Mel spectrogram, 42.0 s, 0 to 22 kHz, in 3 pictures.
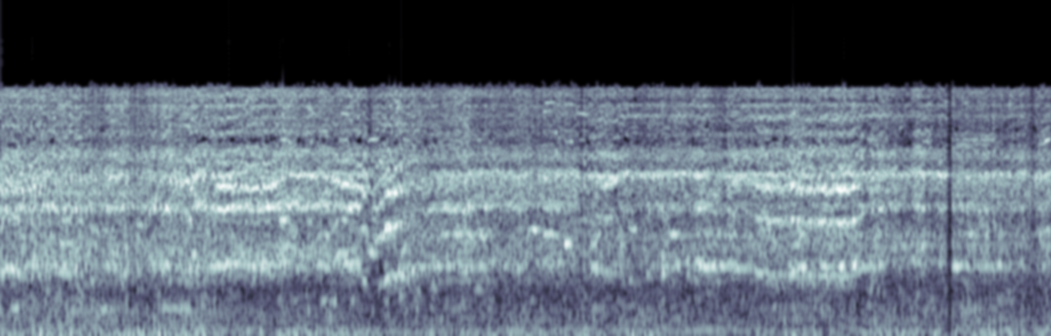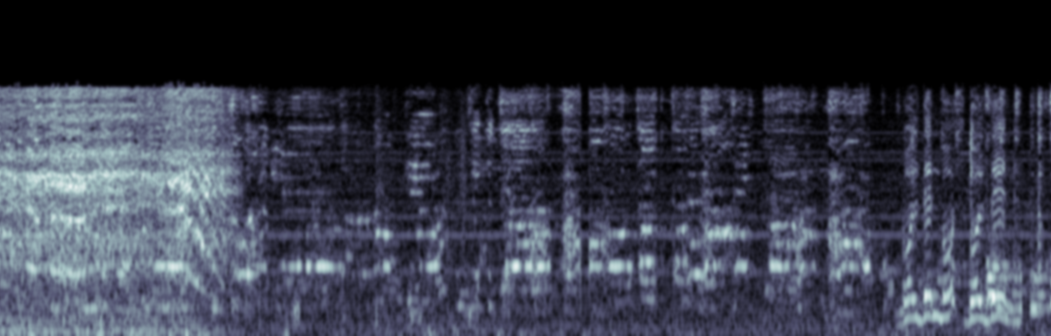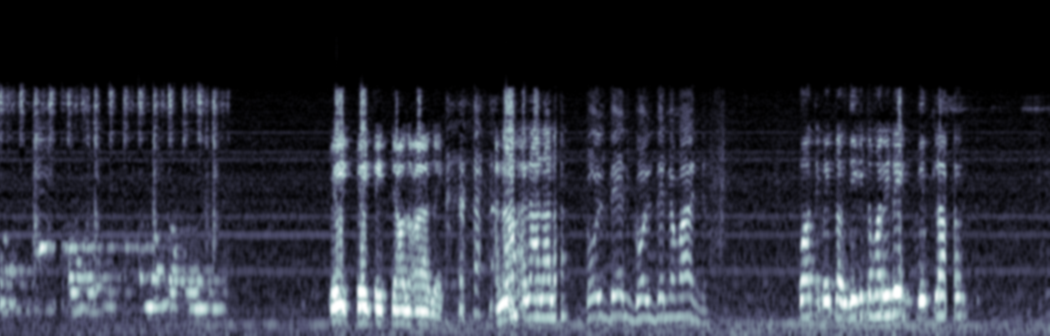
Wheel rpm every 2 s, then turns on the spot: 210, 220, 210, 220, 230, 210, 230, 220, 130, 0, 0, 0, 0, 0, 0, 0, 0, 0, 0, 0, 0.
none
